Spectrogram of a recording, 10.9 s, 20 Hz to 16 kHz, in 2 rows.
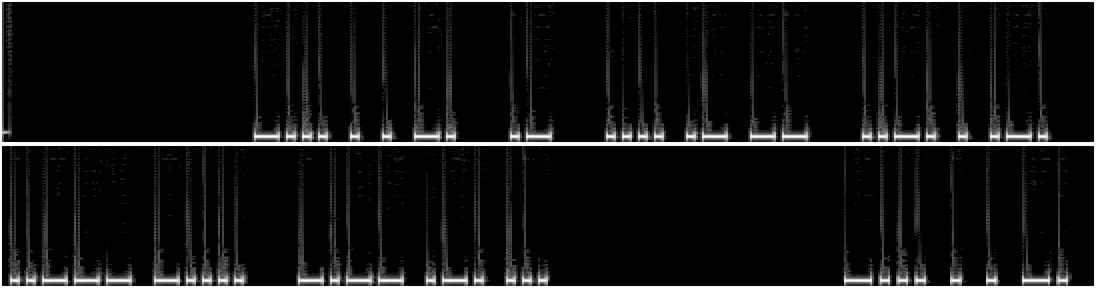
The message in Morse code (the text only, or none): BEEN A HAM FER 26 YRS BEEN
